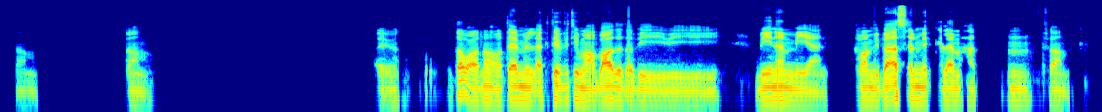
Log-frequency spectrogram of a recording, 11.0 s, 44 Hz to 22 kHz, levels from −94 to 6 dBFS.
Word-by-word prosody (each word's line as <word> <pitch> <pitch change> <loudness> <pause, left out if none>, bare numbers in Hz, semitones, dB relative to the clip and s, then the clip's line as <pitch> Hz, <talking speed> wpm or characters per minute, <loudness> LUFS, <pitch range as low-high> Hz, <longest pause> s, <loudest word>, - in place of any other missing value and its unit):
فاهمك، 75 -1 -20 0.9
فاهمك. 75 -3 -11 2.3
أيوه، 80 -1 -9 0.5
طبعًا 90 +3 +3
آه، 90 -4 -1
تعمل 95 0 +2
activity 95 -1 -1
مع 85 -2 +2
بعض 95 +3 +5
ده 90 - -1
بي 80 -2 -5
بي 75 -1 -9 0.3
بينمي 90 -3 +2
يعني، 70 -3 -2 0.3
طبعًا 90 0 0
بيبقى 85 - +5
أسهل 95 - +4
من 95 - -1
الكلام 85 -2 -1
حتّي. - - -8 0.3
امم، 85 -2 -9
فاهمك. 75 -3 -9
85 Hz, 120 wpm, -24 LUFS, 75-90 Hz, 2.3 s, بعض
